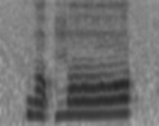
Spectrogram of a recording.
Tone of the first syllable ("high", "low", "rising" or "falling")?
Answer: low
